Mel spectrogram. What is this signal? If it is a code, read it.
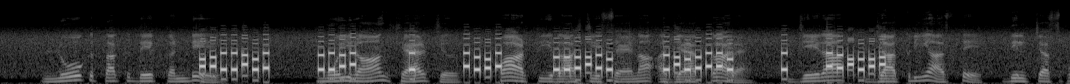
DTMF, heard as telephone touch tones, dialled by machine, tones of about 60 ms, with speech in Dogri. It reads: 78AA#1B 3A9D A C24C 225061 3015CC1 A C6*170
